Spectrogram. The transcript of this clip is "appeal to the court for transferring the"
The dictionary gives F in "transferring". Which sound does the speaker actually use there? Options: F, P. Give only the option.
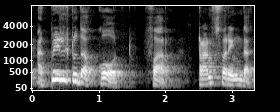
F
